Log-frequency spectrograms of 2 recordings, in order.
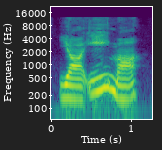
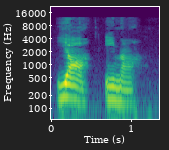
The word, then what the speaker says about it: Yaima: So it's Ya-ima or Ya-ima, spelled Y-A-I-M-A.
